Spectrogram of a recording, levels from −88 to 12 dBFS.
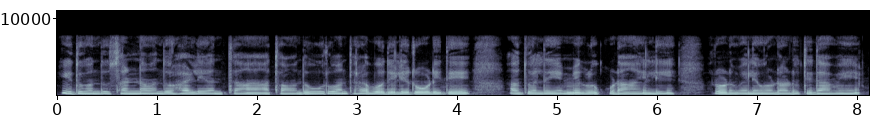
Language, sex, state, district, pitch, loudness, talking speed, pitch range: Kannada, female, Karnataka, Chamarajanagar, 210 Hz, -16 LUFS, 160 wpm, 205-220 Hz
